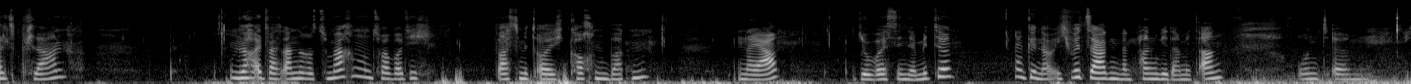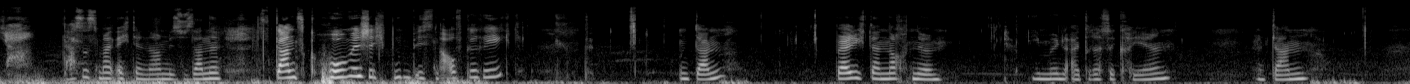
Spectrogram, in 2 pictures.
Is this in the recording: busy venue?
no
